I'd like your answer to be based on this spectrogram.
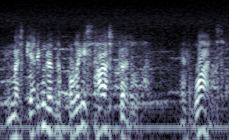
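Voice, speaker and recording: An actor playing a decisive hero taking charge, in 1940s film serial style. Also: male voice, mid-range voice, animated, fast, close to an everyday voice, low-quality recording. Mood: urgent. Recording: 1940 film soundtrack, loud music.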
